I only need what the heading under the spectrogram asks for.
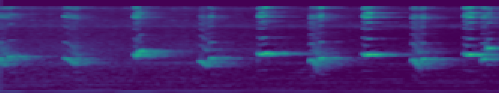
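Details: Covered-cage yellow-vented bulbul sings sharp slurred whistles in quick succession, some notes rising, others dropping, over a constant low electrical hum.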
